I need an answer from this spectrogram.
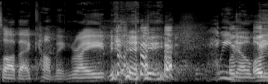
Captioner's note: panelists laughing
